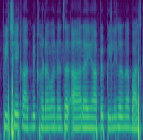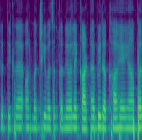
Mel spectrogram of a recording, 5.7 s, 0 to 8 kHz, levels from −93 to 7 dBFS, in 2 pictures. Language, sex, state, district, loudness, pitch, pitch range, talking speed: Hindi, female, Maharashtra, Nagpur, -23 LUFS, 185 Hz, 180-190 Hz, 295 wpm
